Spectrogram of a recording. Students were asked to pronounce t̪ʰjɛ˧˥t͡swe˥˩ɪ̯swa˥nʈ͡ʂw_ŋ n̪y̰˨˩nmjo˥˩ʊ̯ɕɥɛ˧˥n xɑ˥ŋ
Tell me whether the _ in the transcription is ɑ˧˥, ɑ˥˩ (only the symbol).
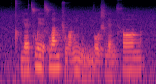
ɑ˧˥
